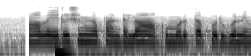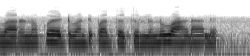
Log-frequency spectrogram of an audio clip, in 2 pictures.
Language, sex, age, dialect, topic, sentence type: Telugu, female, 18-24, Telangana, agriculture, question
